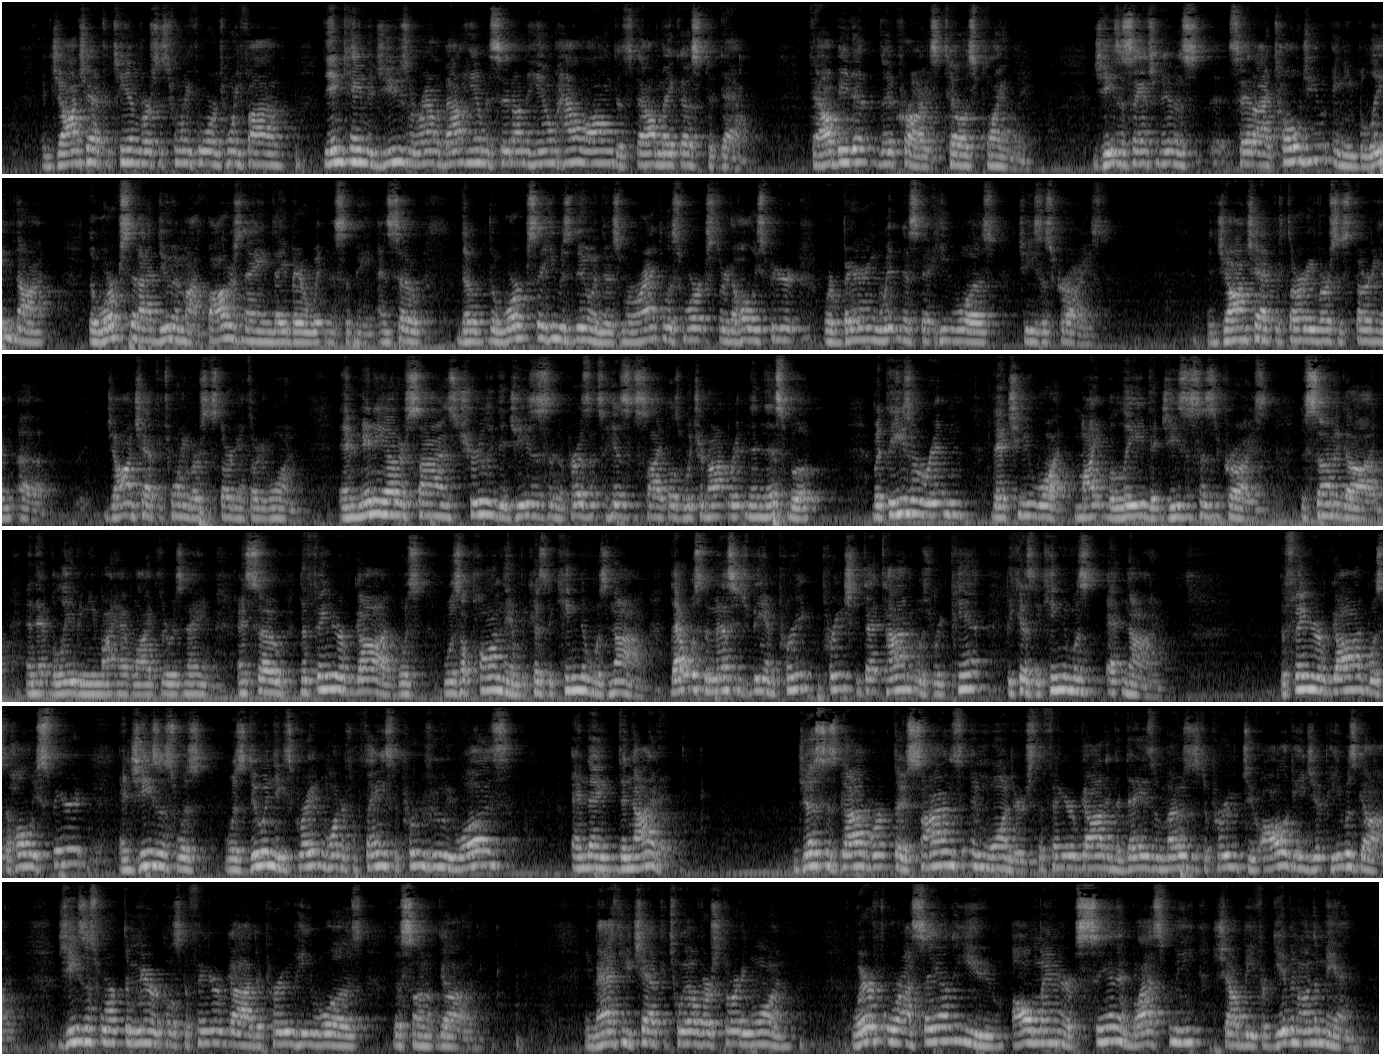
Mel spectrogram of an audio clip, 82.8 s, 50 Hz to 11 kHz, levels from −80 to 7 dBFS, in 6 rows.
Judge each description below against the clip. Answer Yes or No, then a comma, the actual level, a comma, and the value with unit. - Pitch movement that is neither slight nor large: Yes, average, 3.8 semitones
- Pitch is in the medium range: Yes, medium, 175 Hz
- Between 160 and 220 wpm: Yes, average, 200 wpm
